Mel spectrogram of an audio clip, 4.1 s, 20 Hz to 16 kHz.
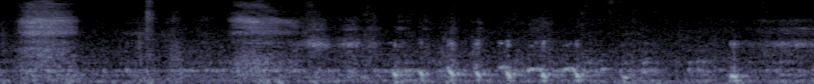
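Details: Little Bulldog sulking for mummy's attention at 7:30 on a Saturday morning, snuffling breaths followed by a rapid series of short high whimpering squeaks and one final squeak, indoors.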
